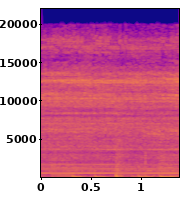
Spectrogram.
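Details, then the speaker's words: 2026 GAC-Honda EA6 electric brake vacuum pump after replacing the failed pump: steady even whir at one tone, no rattles; proper vacuum suction when brake pressed, new pump working correctly. "There is proper vacuum suction, which means the new vacuum pump is working correctly."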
